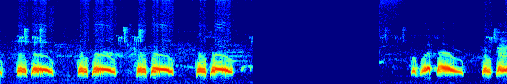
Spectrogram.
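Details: Decoy spotted dove giving repeated thúc gù cooing meant to stir wild doves: a run of four short low coo phrases, each a clipped note and a longer hum, then several seconds of silence before two more phrases.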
